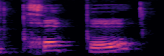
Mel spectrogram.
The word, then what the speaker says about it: propos: Esse som de O também pode aparecer antes de uma letra que não é pronunciada, como por exemplo em propos e como por exemplo em caô. Propos e caô. Então, você já sabe que o S a gente não pronuncia em francês, né? Quando ele está no final ali de palavra. Então, o O que vem antes dessa letra que não é pronunciada, ele vai ter som de O, tá?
